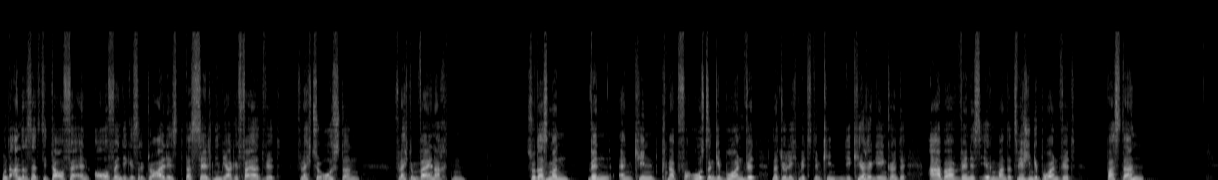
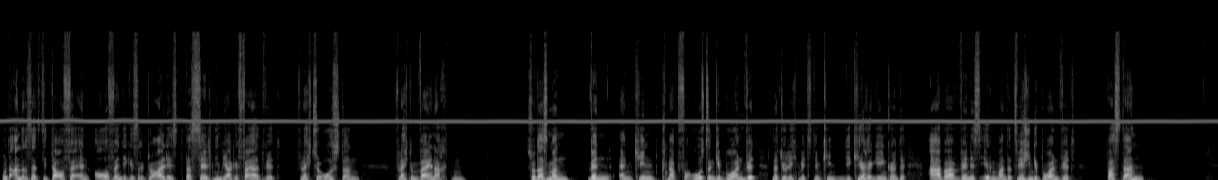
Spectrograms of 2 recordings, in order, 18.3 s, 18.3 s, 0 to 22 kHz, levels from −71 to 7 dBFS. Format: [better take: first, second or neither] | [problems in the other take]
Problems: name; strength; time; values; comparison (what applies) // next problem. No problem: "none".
first | high-pitched whine; noticeable; throughout; 7 kHz, 15 dB below the speech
